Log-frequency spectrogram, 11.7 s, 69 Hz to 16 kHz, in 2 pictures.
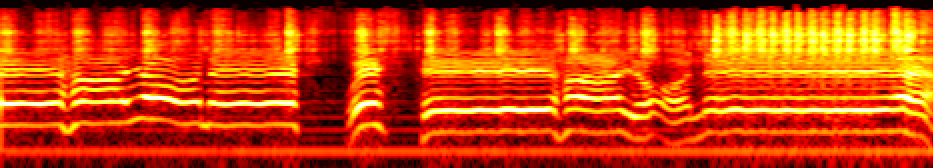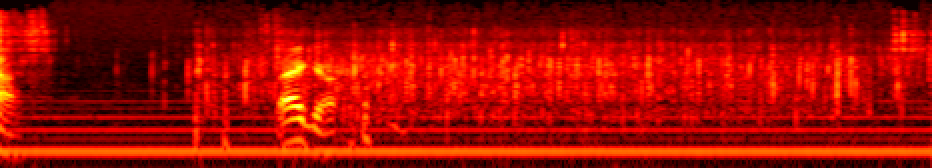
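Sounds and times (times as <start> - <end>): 
coconut shell rattle with seeds or pebbles shaken as accompaniment for Creek songs: 0.0 - 6.2, 7.2 - 7.9, 10.8 - 11.6
low electrical hum: 0.0 - 11.6
speech: 7.6 - 8.5.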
